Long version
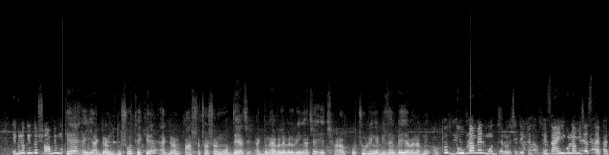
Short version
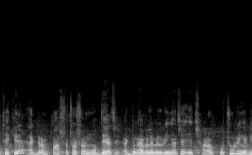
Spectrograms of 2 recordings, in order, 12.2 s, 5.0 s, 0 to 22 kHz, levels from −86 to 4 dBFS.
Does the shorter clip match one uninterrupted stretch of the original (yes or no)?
yes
